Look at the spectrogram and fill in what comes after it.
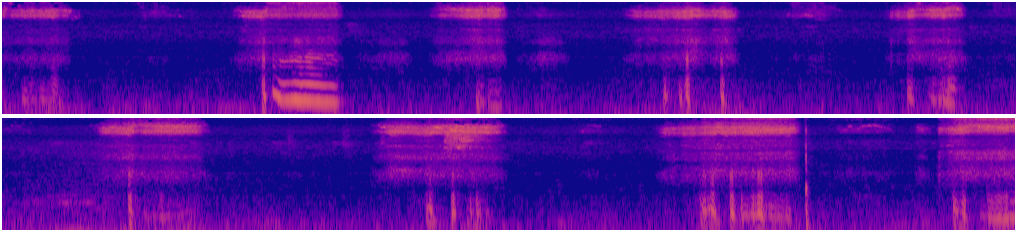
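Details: A sleeping cat snoring: soft, wheezy breaths repeated every couple of seconds, each with a faint hiss on top, plus a few short squeaky nasal whistles and low rustles.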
